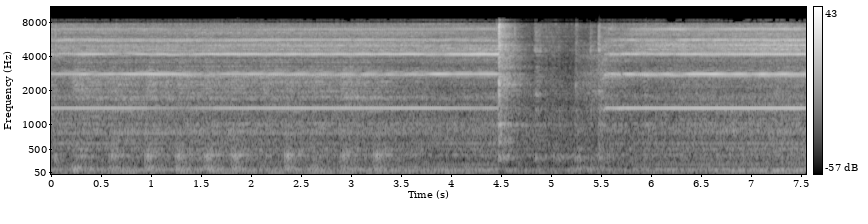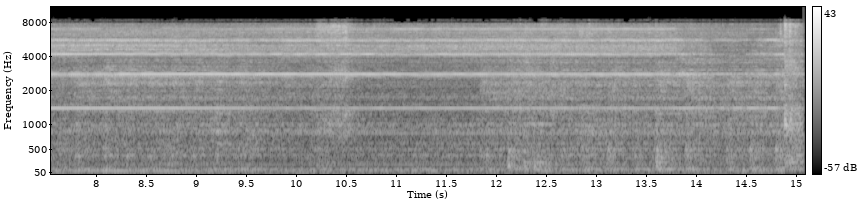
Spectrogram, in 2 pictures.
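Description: Crossflow membrane filtration unit's electric pump running with a steady hum and whine. About four and a half seconds in it is switched off, and about a second later it is started again and builds back up to full running.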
